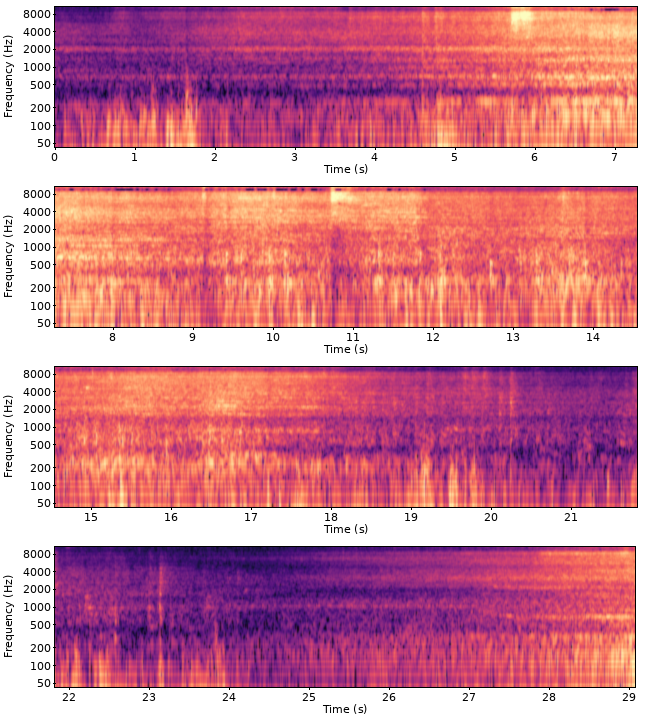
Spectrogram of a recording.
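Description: Locomotive-hauled Intercity passenger coaches rolling past, with wheels clattering over the rail joints and some wheel squeal. The sound builds to its loudest after a few seconds and fades in the second half. Near the end another train, pulled by an electric locomotive, approaches and the sound rises again.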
